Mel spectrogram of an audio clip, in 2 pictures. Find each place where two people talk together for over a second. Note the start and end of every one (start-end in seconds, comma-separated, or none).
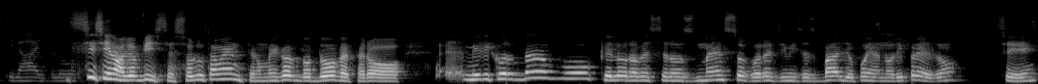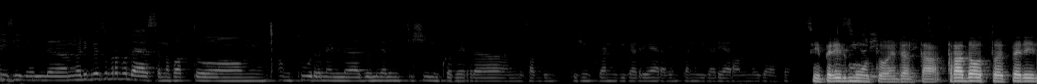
18.4-19.9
